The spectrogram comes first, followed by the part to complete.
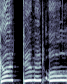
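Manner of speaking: high-pitched whistly voice. Imitating the Daniel Day-Lewis Lincoln, high-pitched whistly voice. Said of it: "the Daniel Day-Lewis one is like".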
